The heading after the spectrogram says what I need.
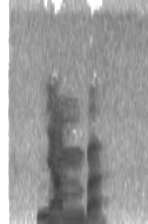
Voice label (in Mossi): "yãmba", moore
